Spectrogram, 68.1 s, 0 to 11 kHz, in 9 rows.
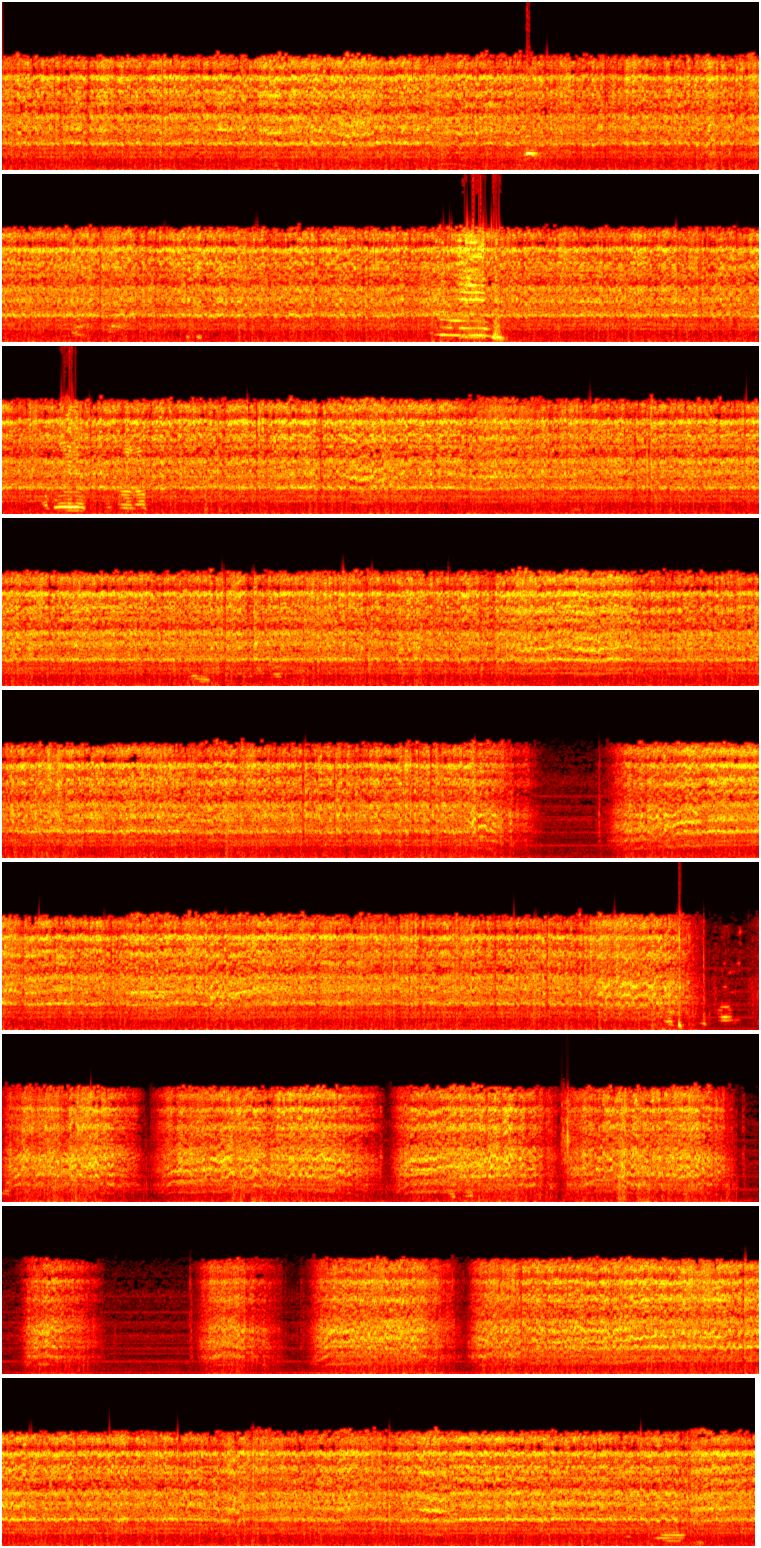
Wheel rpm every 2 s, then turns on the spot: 230, 230, 220, 230, 230, 230, 240, 230, 230, 230, 230, 230, 240, 240, 230, 230, 230, 160, 120, 220, 230, 230, 110, 130, 140, 150, 80, 40, 110, 190, 230, 230, 220, 230.
44-46 48-50 52-54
